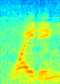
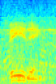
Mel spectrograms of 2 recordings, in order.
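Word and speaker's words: Widing: So Juha Whiting was Juha Viting. And that's the way he wanted it, or spelled it.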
